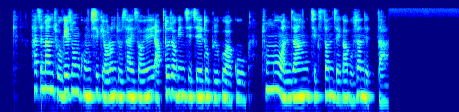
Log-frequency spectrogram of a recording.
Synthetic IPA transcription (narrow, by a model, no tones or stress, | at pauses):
had͡ʑimant͡ɕoɡe̞d͡ʑoŋkoŋɕʰiɡjʌɾond͡ʑosʰae̞s̬ʰʌeap̚t͈od͡ʑʌɡint͡ɕid͡ʑie̞dopuɭɡoɦaɡo | t͡ɕʰoŋmuwʌnd͡ʑaŋt͡ɕik̚s͈ʌnd͡ʑe̞ɡamusʰandwe̞t̚t͈a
